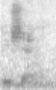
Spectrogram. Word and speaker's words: Buchanan: I think they pronounce it Buchanan, right?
